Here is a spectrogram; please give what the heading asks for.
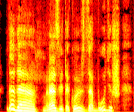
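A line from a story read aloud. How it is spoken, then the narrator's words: Chuckling. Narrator (Russian): хохотнул он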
